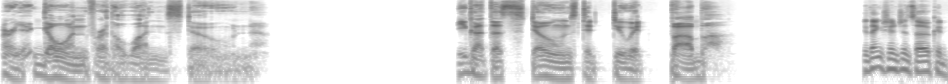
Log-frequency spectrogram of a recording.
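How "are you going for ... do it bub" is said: 1 low mock taunt.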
